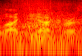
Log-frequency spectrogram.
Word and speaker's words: Lagiacrus: Alright, so Lagiacrus, that's how they say it. I don't know, I still want to say Lagiacrus.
